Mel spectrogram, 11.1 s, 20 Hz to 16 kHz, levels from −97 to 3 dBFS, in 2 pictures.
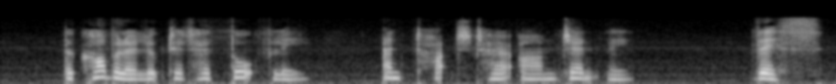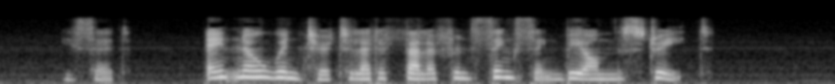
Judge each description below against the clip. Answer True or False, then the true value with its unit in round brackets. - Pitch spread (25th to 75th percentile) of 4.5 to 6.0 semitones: False (3.1 semitones)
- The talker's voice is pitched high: True (195 Hz)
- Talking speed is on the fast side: False (150 wpm)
